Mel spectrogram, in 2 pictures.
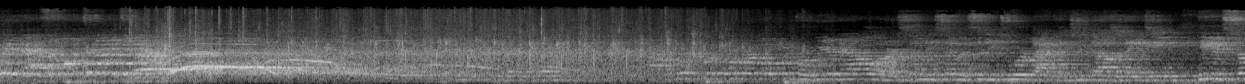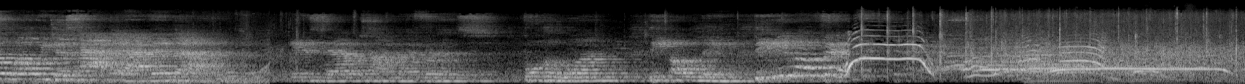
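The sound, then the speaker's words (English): At a show by comedian Emo Phillips, a woman yells loudly for him over a large audience that cheers and applauds throughout, the crowd noise dense, with voices rising sharply near the end. “with her mom yelling really loud for Emo Phillips, who, if you don't know, is a comedian unlike anybody else”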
